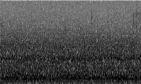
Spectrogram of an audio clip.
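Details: Endoscopic microsuction removing sticky, hair-embedded ear wax softened with olive oil: steady quiet suction hiss with no pauses.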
